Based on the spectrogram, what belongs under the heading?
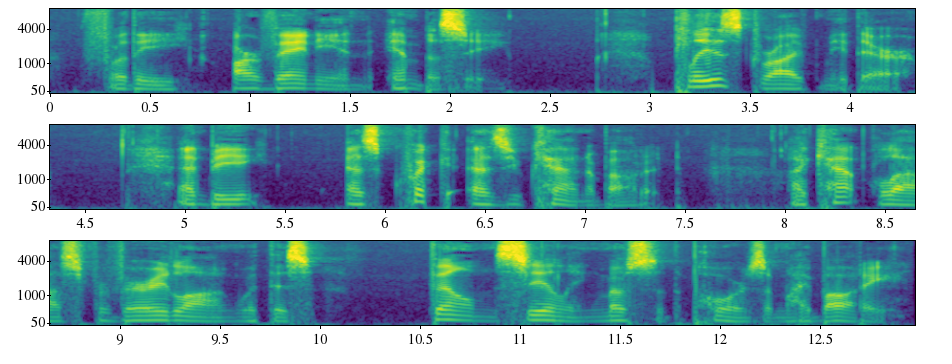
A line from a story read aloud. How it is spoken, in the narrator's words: there was a ringing resolution in the deep voice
